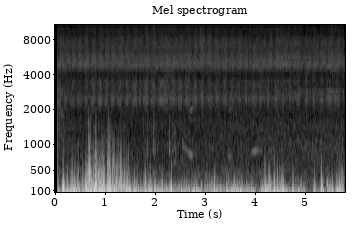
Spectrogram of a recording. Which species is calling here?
Cicada orni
